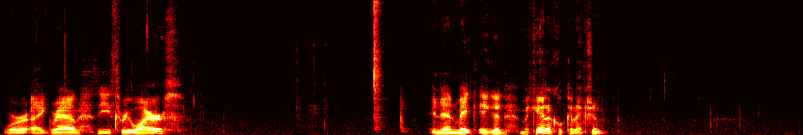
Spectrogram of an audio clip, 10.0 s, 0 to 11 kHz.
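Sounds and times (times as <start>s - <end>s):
faint ticks: 7.7s - 9.6s.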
